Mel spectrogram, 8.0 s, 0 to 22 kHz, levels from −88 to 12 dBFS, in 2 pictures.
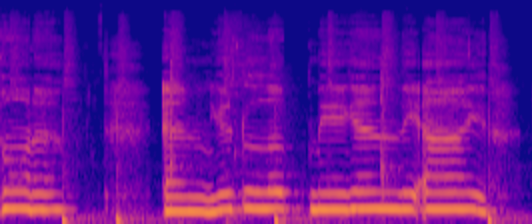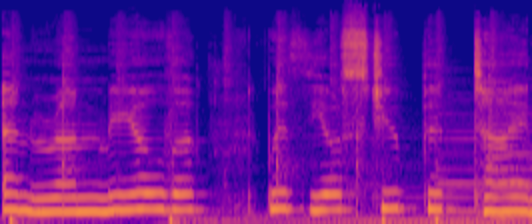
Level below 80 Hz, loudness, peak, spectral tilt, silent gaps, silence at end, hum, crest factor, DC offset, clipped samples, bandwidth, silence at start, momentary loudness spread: -42 dBFS; -24 LUFS; -10 dBFS; -4.5 dB/octave; none; 0 s; none; 14 dB; under 0.1%; under 0.1%; 17.5 kHz; 0 s; 7 LU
